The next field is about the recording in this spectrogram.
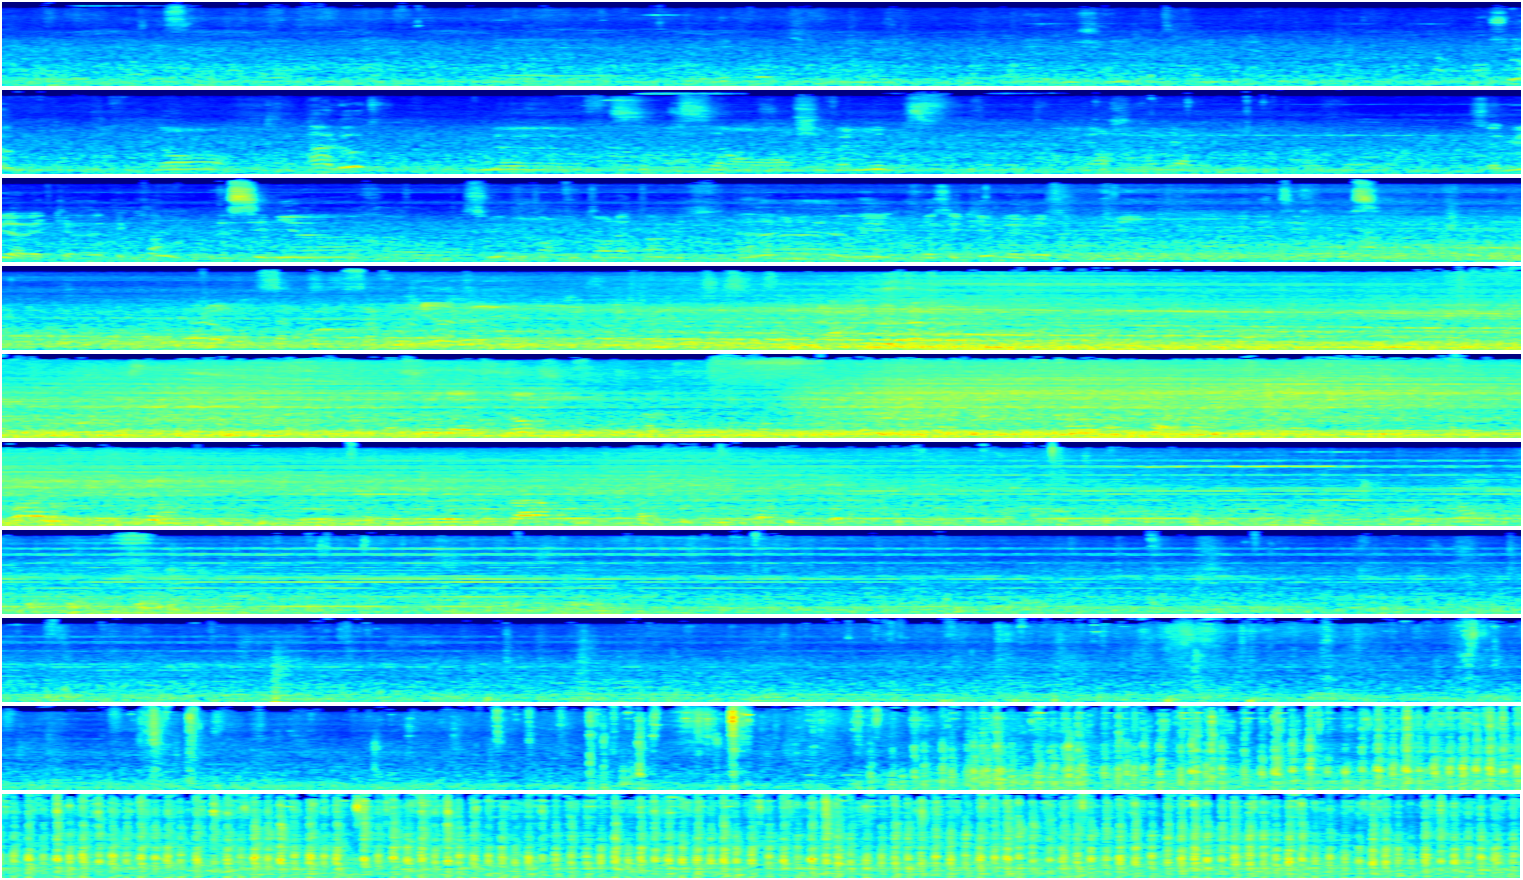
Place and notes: Charleroi, Belgique - Drug addicts
In front of the Charleroi station, some drug addict people discussing. French speaking, they discuss about what the had stolen in various stores. One says : I'm a very quiet person but I'm very violent. After, it's a walk into the station, with some glaucous music reverberating. At the end on the platform, a train is leaving to Namur.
